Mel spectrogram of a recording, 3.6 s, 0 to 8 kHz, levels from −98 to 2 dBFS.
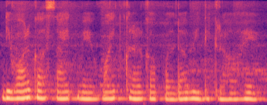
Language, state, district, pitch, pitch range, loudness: Hindi, Arunachal Pradesh, Papum Pare, 190 Hz, 180-195 Hz, -15 LUFS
